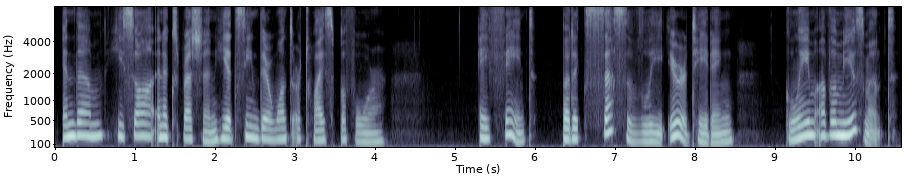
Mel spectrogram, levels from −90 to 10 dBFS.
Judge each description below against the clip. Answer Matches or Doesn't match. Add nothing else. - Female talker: Matches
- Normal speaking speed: Doesn't match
